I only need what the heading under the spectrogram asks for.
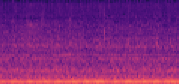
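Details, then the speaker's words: NB Miata four-cylinder idling after a harmonic balancer fix: a steady, even hum with no knocks, sitting slightly high for an unknown reason as the AC kicks on. Otherwise running well. "It seems to be running really well, although it's idling a little bit high for some reason. I don't know why that is, but did you hear the AC kick on?"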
